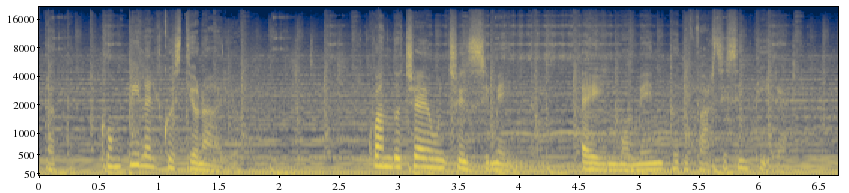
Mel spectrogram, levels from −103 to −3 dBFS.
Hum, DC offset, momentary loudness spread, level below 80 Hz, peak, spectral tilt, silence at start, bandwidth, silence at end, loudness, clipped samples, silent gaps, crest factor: none; under 0.1%; 10 LU; -28 dBFS; 0 dBFS; -5 dB/octave; 0 s; 19.5 kHz; 0 s; -18 LUFS; under 0.1%; none; 18 dB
